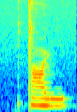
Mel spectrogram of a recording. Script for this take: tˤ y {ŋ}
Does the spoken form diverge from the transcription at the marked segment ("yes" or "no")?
no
